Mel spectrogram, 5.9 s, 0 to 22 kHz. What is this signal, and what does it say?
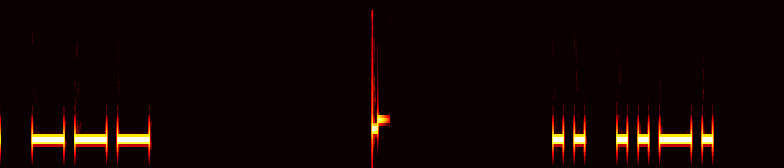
Morse code, heard as a keyed tone, about 15 wpm, 700 Hz. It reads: O IF
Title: Two Letter Words - 15wpm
